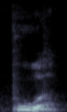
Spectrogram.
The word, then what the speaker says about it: poor: Ici, quelqu'un qui est pauvre, on dit poor, donc on prononce avec la diphtongue ou a, poor.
